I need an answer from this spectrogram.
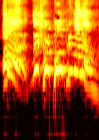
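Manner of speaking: high, theatrical telling-off; indignant scolding. Acted. Parent answers son's cheeky joke, indignant.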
